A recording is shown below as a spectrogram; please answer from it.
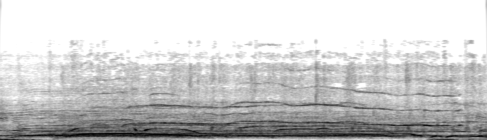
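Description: Concert crowd cheering, shouting and whooping between songs, many voices rising and falling in pitch, just after a heavy metal song has ended. About five seconds in, a low pulsing bass tone starts under the cheering.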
